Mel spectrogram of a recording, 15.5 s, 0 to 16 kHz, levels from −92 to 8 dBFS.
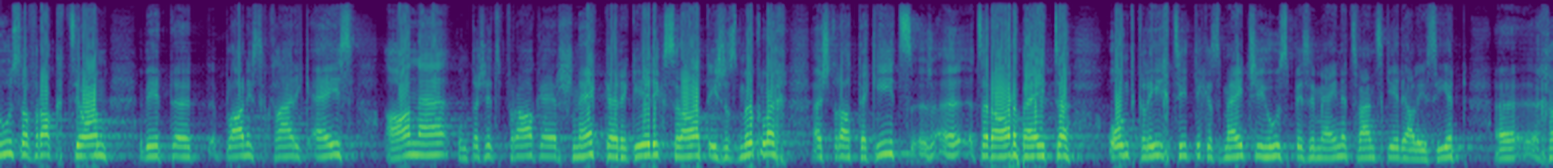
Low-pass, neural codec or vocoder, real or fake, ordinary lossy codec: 14.4 kHz; none; real; none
